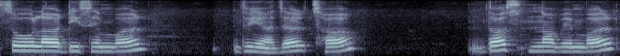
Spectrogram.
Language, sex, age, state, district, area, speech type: Nepali, female, 30-45, West Bengal, Darjeeling, rural, spontaneous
